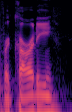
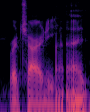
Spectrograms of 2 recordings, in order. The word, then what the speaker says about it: Ricciardi: We We got got my Manny guy Del Riccardi. Ricciardi. If he's my guy, I should know how to say his name. Yeah, Ricciardi. Yeah, my guy Ricardo.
